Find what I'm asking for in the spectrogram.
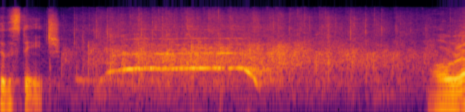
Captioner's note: applause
